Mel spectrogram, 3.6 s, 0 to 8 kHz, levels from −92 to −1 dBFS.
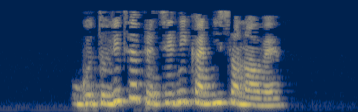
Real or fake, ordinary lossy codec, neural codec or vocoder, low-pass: real; MP3, 24 kbps; none; 7.2 kHz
